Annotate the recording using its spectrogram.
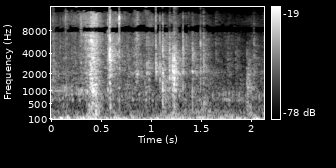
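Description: Layers of tape being picked at and peeled off a plastic side cover: faint crinkling and a few short tearing sounds.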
